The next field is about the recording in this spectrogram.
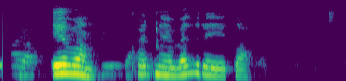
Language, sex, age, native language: Icelandic, female, 11, Icelandic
